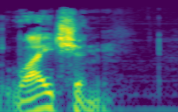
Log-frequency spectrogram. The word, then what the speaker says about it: Lechien: If Emil goes by the pronunciation of the actual word, L-E-C-H-I-E-N, then you're going to know how to do it. – There we go. – She says Lichen. It says she's got L-I-E-S-H-E-N. Lichen.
